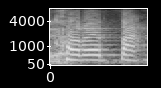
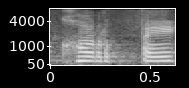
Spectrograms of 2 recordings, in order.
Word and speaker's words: Coretax: koretak pajak ya tadi ada yang saya bacanya koretak Ya biar koretak ya biar nanti ada ada terdengar gitu Apa sih koretak itu dipajak itu oh kortex kortks bacanya Baik sahabat jusen untuk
